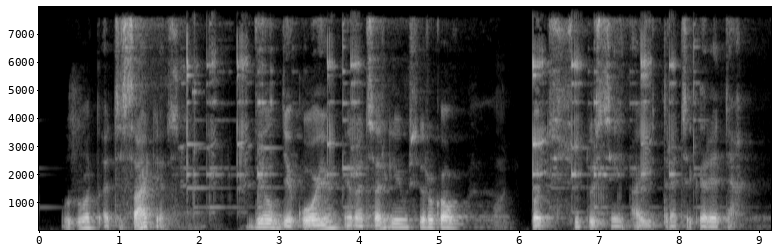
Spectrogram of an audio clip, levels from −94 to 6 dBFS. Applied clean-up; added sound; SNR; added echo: none; Chink, clink; 17 dB; reverberation time 1.0 s.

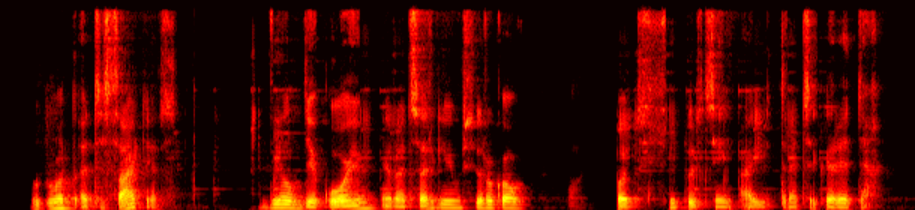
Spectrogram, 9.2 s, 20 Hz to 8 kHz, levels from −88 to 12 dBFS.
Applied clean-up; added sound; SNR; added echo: neural mask model DeepFilterNet 3.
